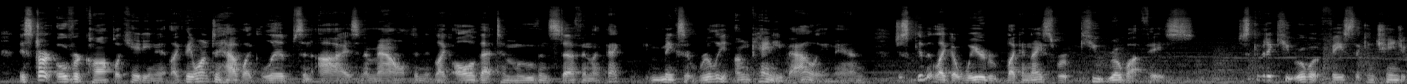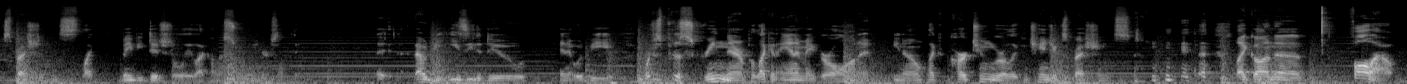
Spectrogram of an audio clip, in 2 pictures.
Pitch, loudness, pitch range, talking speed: 100 Hz, -25 LUFS, 85-110 Hz, 230 wpm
